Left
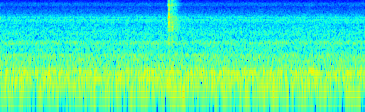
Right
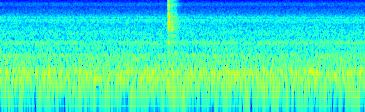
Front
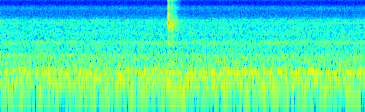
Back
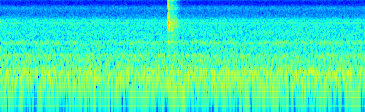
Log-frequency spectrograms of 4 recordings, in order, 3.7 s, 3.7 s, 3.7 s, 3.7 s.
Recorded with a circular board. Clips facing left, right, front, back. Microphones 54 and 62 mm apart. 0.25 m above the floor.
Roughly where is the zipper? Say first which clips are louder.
Right 2 dB, even; right.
